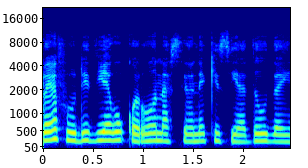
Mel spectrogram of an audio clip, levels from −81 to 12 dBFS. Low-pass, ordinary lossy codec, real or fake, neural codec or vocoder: none; none; fake; codec, 24 kHz, 1 kbps, SNAC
